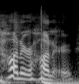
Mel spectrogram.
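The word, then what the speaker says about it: Hunter × Hunter: what's your favorite anime hunterx Hunter okay so here's where the concern is MHM it's pronounced Hunter Hunter so I worry that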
